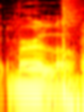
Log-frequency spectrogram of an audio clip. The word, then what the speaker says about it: Merlot: Merlot. – Thank you for that. – Merlot. The tea is silent.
